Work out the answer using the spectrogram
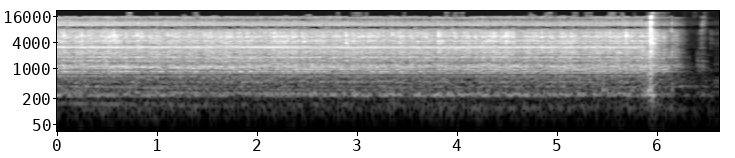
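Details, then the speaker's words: Mini milling machine, spindle drive started cold, cooling fan unit at the rear blowing air: steady whir with fan rush and light gear whine, a little noisy but no vibration, knocks or wobble; normal spindle gear drive noise. "Uh, it's got a a unit back here with a cooling fan blowing out air. in case you get into a spirited session. I guess it is a little bit noisy though, but there's really no vibration at all."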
